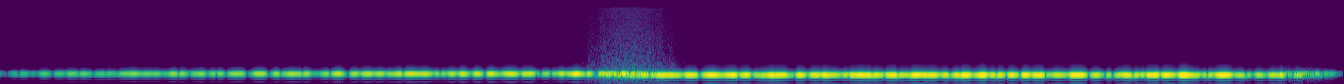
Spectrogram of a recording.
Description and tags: RAMASSAMY ASHOK alarmingly atmosphere
It's a alarmingly atmosphere. It's Normalized, with fade in, fade out, paulStretch effect.
sci-fi, ambience, alarmingly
